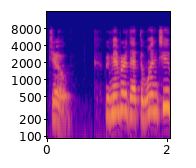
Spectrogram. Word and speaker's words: Job: off to her job which in the bible is pronounced job remember that the one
